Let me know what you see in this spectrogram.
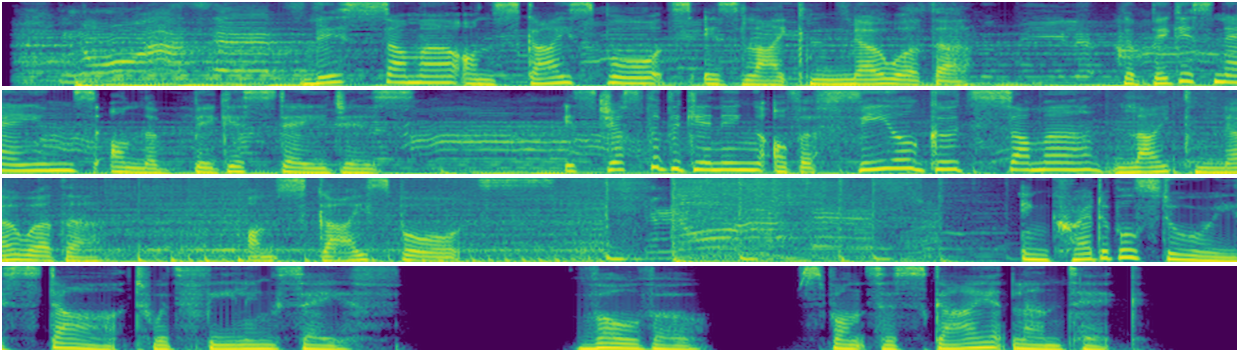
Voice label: Promo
